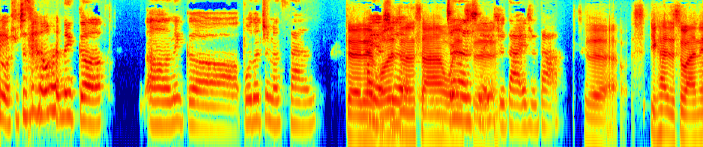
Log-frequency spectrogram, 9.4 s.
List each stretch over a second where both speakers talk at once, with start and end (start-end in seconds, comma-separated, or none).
4.8-6.7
